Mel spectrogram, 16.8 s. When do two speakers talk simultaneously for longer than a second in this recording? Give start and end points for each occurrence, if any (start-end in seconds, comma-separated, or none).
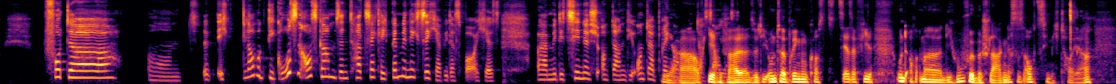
9.9-11.1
